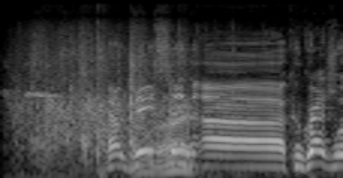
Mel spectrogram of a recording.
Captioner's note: applause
